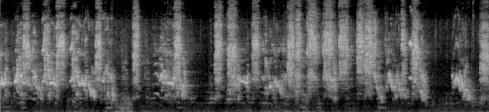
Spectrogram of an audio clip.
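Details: Budgerigars from a breeding pair chattering in high, buzzy chirps and squeaky warbles, delivered in runs of quick notes separated by brief gaps, with a soft low knock near the first second.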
